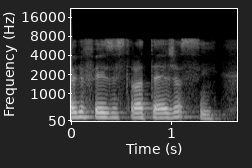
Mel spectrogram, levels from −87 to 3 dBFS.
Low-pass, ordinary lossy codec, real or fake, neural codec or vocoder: 7.2 kHz; none; real; none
